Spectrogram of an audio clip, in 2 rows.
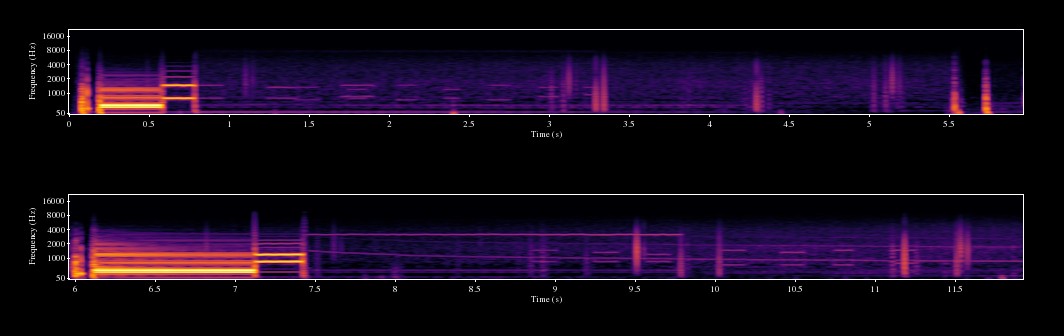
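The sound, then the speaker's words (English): Touch-tone crosstalk on a phone line after a single digit 4 is dialed: two loud bursts of touch-tone dialing, with fainter overlapping tones, beeps and scattered clicks from other customers dialing in the background between them. No one speaks. “The touch tones you heard in the background were other customers.”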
